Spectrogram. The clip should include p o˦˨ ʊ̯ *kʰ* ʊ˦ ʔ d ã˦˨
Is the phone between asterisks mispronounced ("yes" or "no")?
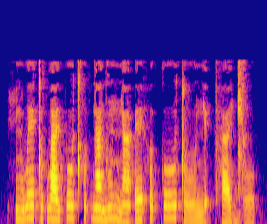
yes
